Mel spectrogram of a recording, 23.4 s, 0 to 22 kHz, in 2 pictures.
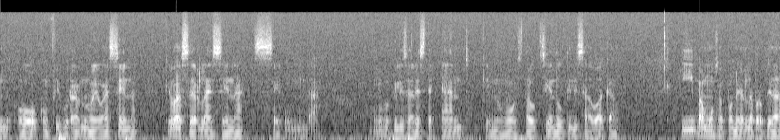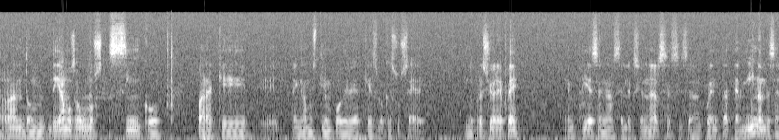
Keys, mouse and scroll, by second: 0.6 click, 2.0 click, 4.7-5.8 drag, 6.6-7.7 drag, 8.8-10.4 middle drag, 11.2 click, 12.1 click, 13.2 KP_5, 14.3 KP_Enter, 16.1-18.1 middle drag, 19.4 p.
